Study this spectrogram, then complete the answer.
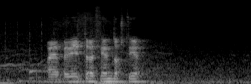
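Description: A young man speaks loudly with animation, close to a microphone.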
